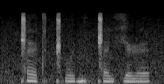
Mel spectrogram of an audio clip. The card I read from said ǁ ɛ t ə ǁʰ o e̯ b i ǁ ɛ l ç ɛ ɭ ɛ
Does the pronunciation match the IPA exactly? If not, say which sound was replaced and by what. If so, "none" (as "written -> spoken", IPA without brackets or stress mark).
none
